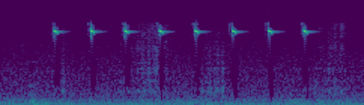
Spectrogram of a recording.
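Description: A hairy cricket sings short, high, clean chirps repeated about three times a second.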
